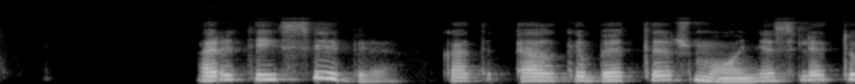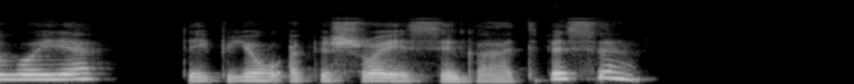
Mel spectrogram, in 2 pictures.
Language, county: Lithuanian, Panevėžys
